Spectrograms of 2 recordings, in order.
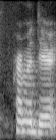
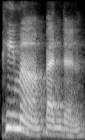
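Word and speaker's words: Pimobendan: Pima Bendon. No R. Pima Bendon. Thank you. Unless there's another one called Prima Bendon, but I think it's just Pima Bendon.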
